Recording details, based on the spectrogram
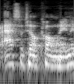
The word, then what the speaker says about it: acetylcholine: One is the neurotransmitter, acetylcholine, or acetylcholine, if you prefer that pronunciation, and CoA.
